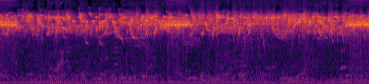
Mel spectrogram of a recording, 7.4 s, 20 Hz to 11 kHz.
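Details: European goldfinch, a novice, in full song at a 2018 or 2019 competition: sweeping, chattering twitters and rolling trills that run continuously, ending in a clear whistle, against a quiet low hum.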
